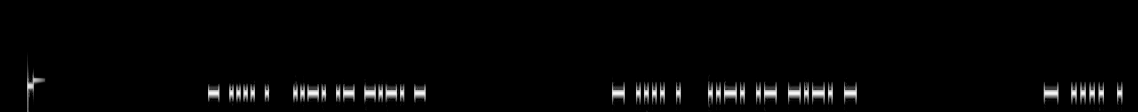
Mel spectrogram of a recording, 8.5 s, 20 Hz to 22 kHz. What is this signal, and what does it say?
Morse code, heard as a keyed tone, about 37 wpm, 700 Hz. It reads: THE FACT THE FACT THE
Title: Speed-Racing - Sets of 2 Words 30wpm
